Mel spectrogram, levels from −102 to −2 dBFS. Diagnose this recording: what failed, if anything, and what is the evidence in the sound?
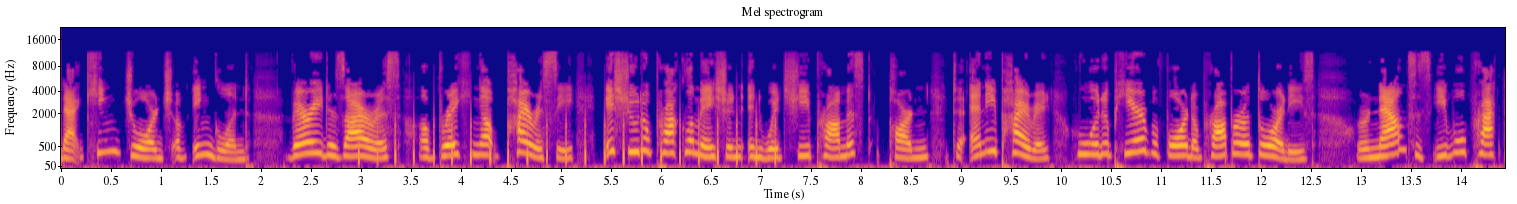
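A train of clicks runs from about 2.98 s to 7.15 s, a steady ticking at roughly 5.3 per second, around twenty clicks in all, with peaks standing out maybe 10 dB above the speech. They're evenly spaced and alike in shape, so something is injecting the same pulse on a fixed cycle. The stage is likely analogue wiring picking up interference from nearby gear, or a faulty connection or power supply.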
